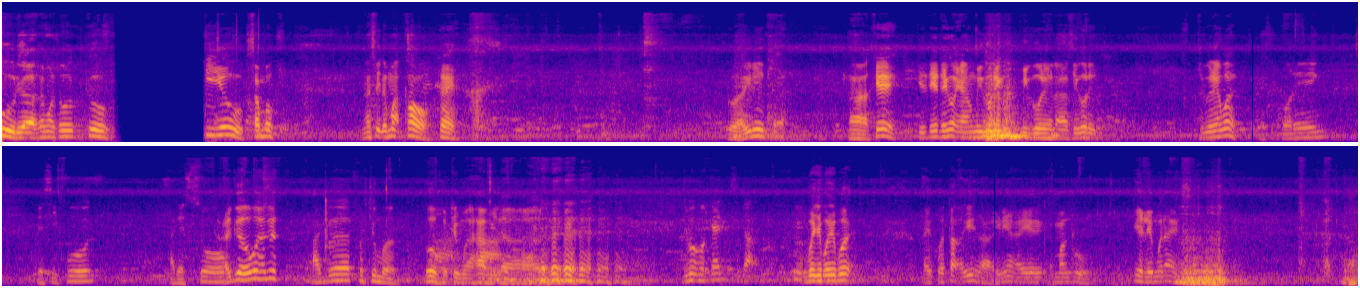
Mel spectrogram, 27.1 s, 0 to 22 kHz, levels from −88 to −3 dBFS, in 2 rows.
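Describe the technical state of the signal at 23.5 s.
A block of digital silence runs from 23.48 to 23.50 s, a 20 ms gap where the sound drops out abruptly, likely because the output buffer wasn't filled in time. With no fade at either edge, it lands as a brief, abrupt hole in the sound.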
